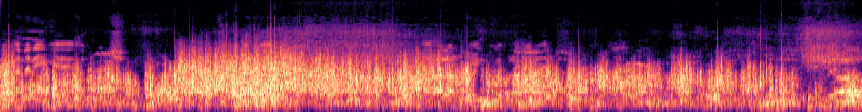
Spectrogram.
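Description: Wind rushing over the microphone, loudest two to three seconds in, with people talking in the background.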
